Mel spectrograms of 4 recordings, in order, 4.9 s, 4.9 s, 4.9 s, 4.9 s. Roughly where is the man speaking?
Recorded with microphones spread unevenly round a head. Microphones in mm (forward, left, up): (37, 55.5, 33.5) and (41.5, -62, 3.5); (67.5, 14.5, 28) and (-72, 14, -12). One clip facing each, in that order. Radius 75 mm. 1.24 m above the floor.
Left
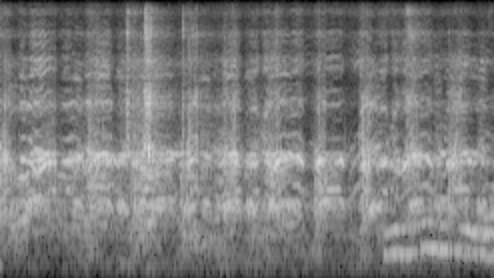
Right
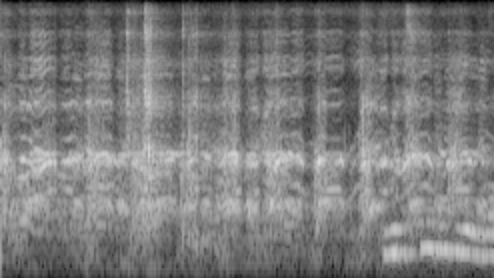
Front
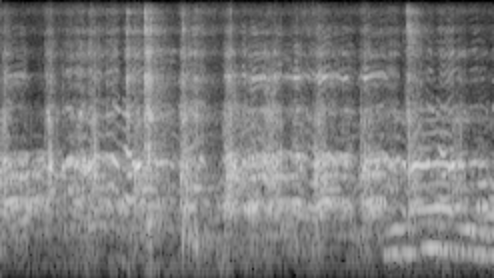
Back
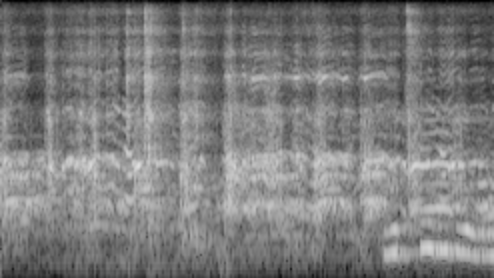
Behind right.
